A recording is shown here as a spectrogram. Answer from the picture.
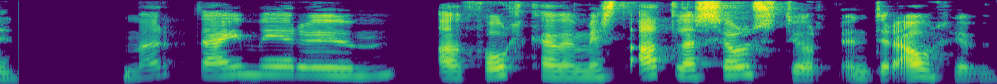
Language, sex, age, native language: Icelandic, female, 30-39, Icelandic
